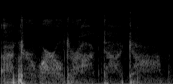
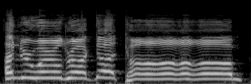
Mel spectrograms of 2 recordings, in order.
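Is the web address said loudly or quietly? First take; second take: quietly; loudly. First: The address is said quietly. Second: The address is said loudly. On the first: Listeners must lean in to catch it. "If I say it quiet, then they listen closer" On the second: Listeners cannot miss it. "when I say it this way, they hear it for sure"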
